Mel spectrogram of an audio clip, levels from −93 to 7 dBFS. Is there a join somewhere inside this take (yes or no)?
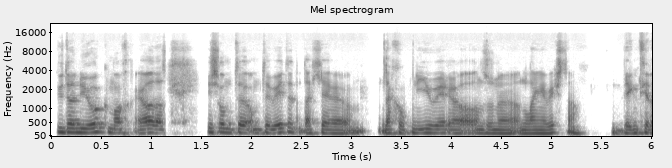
yes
